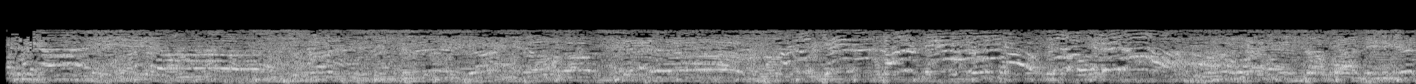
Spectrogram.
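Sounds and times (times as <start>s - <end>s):
group singing along to a drinking song: 0.1s - 14.1s.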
